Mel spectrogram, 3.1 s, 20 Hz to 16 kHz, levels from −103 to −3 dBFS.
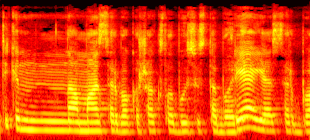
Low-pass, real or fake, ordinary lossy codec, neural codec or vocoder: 14.4 kHz; real; MP3, 96 kbps; none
